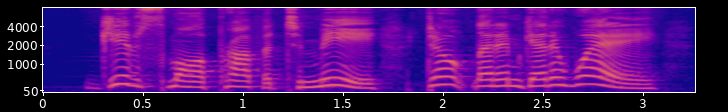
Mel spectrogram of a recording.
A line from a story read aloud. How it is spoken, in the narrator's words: cried the older brother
